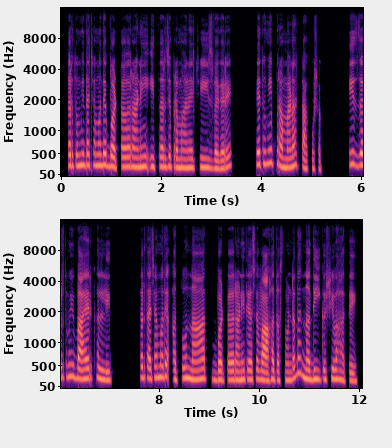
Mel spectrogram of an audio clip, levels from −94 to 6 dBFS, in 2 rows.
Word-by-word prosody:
तर 235 - +1
तुम्ही 240 +1 +2
त्याच्यामध्ये 245 0 +1
बटर 210 0 +2
आणि 205 +1 +2
इतर 210 0 -1
जे 210 +2 -1
प्रमाण 190 -2 +1
आहे 190 0 +2
चीज 195 -3 -1
वगैरे. 175 +4 0 0.5
ते 265 - +4
तुम्ही 280 +1 -2
प्रमाणात 215 -2 +1
टाकू 180 -2 -5
शकता. - - -12 0.6
तीच 265 -1 -2
जर 250 0 +3
तुम्ही 260 +1 -1
बाहेर 215 -2 +4
खाल्लीत, 195 -6 0 0.6
तर 235 - -1
त्याच्यामध्ये 240 +3 +1
अतोनात 205 +1 +1 0.3
बटर 190 0 +2
आणि 190 +1 +2
ते 200 - 0
असं 195 +1 0
वाहत 185 +1 +3
असतं 185 0 -5
म्हणतात 180 +4 -1
ना, 335 - -2 0.2
नदी 200 +1 +2
कशी 195 +2 -2
वाहते. 180 -5 -1
205 Hz, 175 wpm, -22 LUFS, 190-230 Hz, 0.6 s, ते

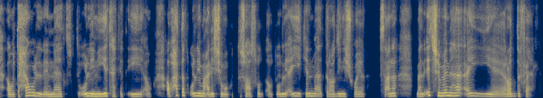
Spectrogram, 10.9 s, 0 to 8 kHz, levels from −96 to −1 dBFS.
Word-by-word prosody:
أو 160 -1 0
تحاول 220 -1 +2
إنها 175 +2 0
ت 180 - -14 0.2
تقول 190 +2 +1
لي 190 -1 +5
نيتها 185 +2 +3
كانت 165 - -16
إيه، 345 0 -2
أو - - -11 0.3
أو - - +4
حتى 260 -1 +2
تقول 225 -4 -3
لي 215 - +3
معلش 185 -1 +3
ما 165 - -2
كنتش - - -1
أقصد 175 +3 -3
أو - - -9
تقول 175 +3 -3
لي - - -1
أي 195 0 -1
كلمة 195 -1 -3
تراضيني 180 0 -3
شوية، 175 0 0 0.3
بس - - +2
أنا 205 +2 +1 0.4
ما - - -2
لقتش 230 +7 +6
منها 225 +1 +2 0.2
أي 185 -4 -2 0.3
رد 190 +1 0
فعل 195 - -6
185 Hz, 180 wpm, -24 LUFS, 175-210 Hz, 0.4 s, لقتش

